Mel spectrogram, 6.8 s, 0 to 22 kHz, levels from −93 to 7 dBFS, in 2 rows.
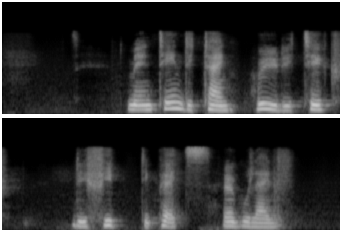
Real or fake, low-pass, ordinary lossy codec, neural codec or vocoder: fake; 7.2 kHz; none; codec, 16 kHz, 0.5 kbps, X-Codec, WavLM features, trained on Multilingual LibriSpeech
